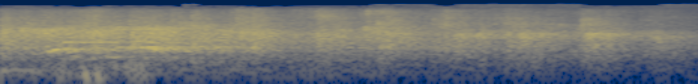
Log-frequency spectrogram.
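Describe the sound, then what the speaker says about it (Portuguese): A church congregation claps together in a soft, steady wash during a pastor's sermon, a brief voice audible at the start as the sound carries on evenly. "Pode aplaudir o Senhor."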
